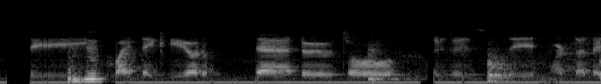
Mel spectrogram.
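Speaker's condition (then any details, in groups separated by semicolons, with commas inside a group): Laryngeal cancer surgery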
